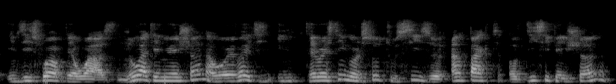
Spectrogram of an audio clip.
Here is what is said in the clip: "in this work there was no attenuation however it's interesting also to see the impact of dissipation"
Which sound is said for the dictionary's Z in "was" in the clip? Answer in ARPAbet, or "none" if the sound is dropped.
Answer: Z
